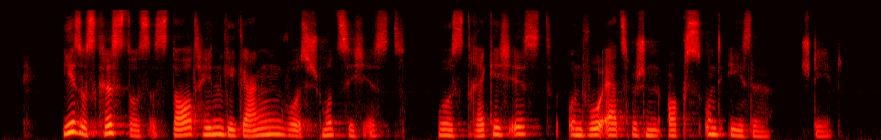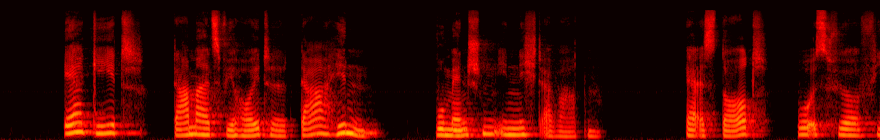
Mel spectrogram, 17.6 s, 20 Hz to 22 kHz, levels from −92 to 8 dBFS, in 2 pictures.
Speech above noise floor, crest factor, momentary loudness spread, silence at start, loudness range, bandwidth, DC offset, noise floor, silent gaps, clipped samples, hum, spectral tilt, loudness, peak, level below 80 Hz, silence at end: 41 dB; 18 dB; 17 LU; 0.65 s; 6 LU; 16 kHz; under 0.1%; -80 dBFS; none; under 0.1%; none; -5.5 dB/octave; -39 LUFS; -22 dBFS; -84 dBFS; 0 s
